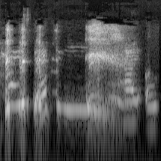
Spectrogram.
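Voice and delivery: slow, high, delighted hello; excited greeting. Real, not acted. Greeting viewers on live.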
